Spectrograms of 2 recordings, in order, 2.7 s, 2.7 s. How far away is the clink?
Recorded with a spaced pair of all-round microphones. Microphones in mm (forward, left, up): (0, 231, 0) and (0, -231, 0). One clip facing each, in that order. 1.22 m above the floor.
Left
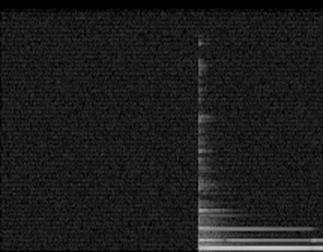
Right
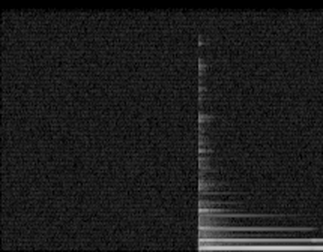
About 0.7 m.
